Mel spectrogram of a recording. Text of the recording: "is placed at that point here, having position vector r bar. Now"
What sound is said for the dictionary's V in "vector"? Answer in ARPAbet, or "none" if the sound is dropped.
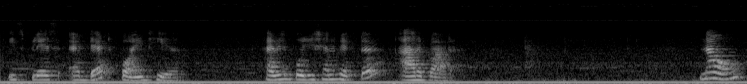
F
